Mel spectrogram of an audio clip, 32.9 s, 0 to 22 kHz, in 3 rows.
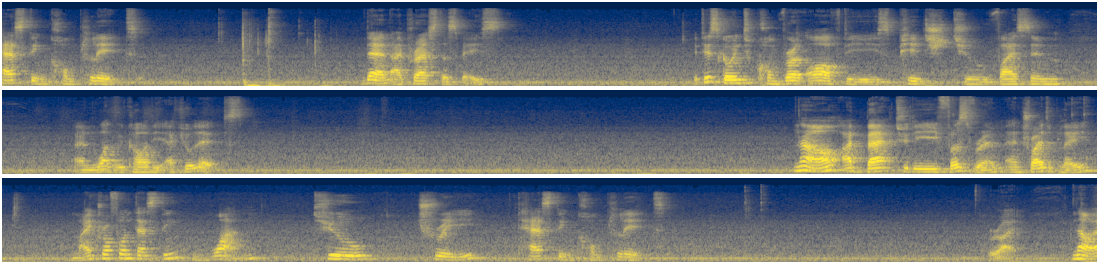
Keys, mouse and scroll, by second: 2.4 space, 20.4 click, 21.6 click, 29.3 click.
